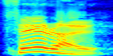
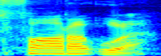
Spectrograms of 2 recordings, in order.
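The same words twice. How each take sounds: First: Pharaoh as a loud FAIR-oh; English pronunciation. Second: Pharaoh as FAH-rah-oo; familiar pronunciation. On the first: Preacher mocking the English way, loud FAIR-oh for Pharaoh. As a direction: punch out Pharaoh with an "air" vowel. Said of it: "Isn't that a nicer way?". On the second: Preacher showing how he knows it, Pharaoh as FAH-rah-oo. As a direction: open "ah" in Pharaoh, rounded ending. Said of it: "I know it as Pharaoh". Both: Shown as a demonstration.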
